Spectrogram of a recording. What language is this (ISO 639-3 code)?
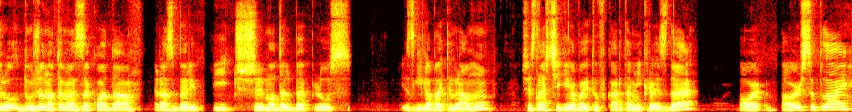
pol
